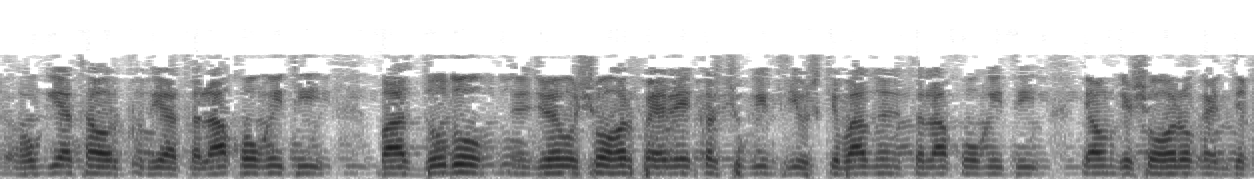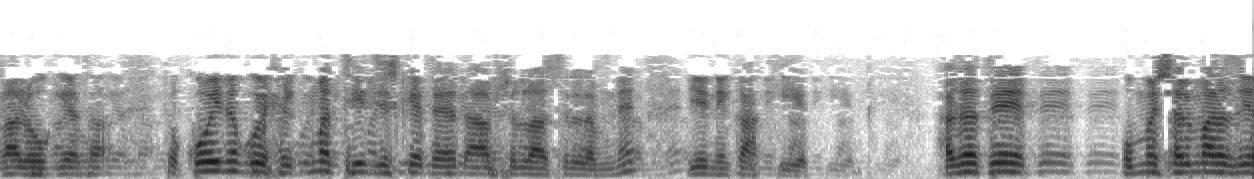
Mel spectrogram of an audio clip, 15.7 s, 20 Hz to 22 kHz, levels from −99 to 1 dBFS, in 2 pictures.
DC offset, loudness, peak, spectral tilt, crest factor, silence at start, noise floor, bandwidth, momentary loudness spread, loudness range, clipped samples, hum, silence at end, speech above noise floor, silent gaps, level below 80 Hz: under 0.1%; -21 LUFS; -2 dBFS; -5.5 dB/octave; 20 dB; 0 s; -57 dBFS; 6.6 kHz; 13 LU; 4 LU; under 0.1%; none; 0 s; 36 dB; none; -64 dBFS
